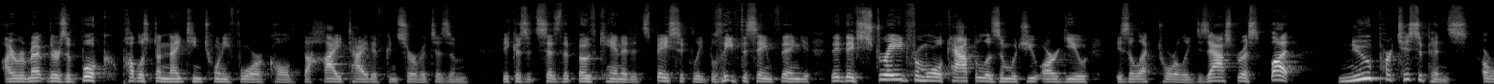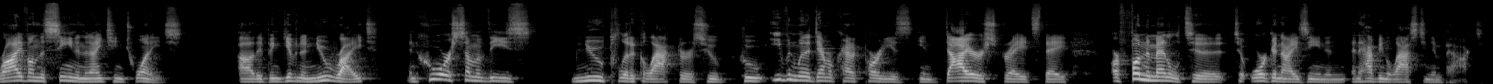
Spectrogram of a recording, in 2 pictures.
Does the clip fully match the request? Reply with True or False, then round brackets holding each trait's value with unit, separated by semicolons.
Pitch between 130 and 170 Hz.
True (140 Hz)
